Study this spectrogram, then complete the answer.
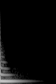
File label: Tom Mid 808 Sat; Saturated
